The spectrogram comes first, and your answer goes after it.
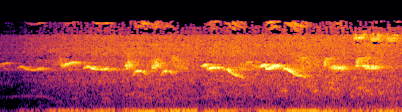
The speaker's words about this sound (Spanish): Estamos escuchando un contrapunto de distintos pájaros.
